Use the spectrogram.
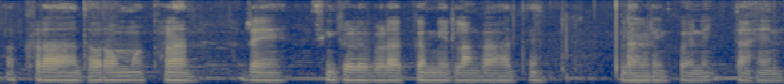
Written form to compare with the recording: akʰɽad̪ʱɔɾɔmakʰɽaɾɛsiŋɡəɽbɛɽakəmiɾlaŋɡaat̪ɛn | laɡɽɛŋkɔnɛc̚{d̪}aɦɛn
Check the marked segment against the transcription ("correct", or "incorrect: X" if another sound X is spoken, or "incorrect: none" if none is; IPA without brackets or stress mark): incorrect: t̪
